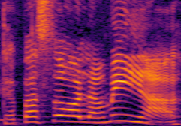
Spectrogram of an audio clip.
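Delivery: high-pitched, loud, streetwise slangy delivery.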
